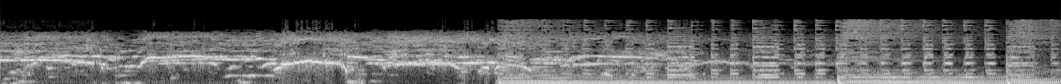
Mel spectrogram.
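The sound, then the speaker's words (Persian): A crowd of protesters at the Ashura 88 street protest screams and shouts in chaotic, rising cries for several seconds, loud, as a police van runs over a man, before a steady music track takes over for the rest. “وانت دیگری سفید و سبز از سمت چپ دور بر می دارد، دنده عوض می کند و از روی مرد می گذرد و فریادها رنگ فوقان می گیرد.”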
